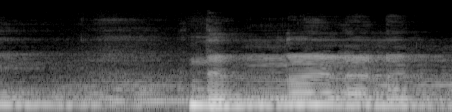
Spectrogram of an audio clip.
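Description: Devotional chant sung in a slow, held melody over a steady low tone, with a new phrase starting about a second in.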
